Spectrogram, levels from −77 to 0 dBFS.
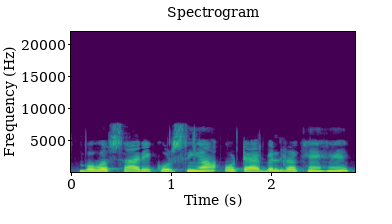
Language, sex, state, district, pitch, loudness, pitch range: Hindi, female, Madhya Pradesh, Bhopal, 260 Hz, -13 LUFS, 250-270 Hz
